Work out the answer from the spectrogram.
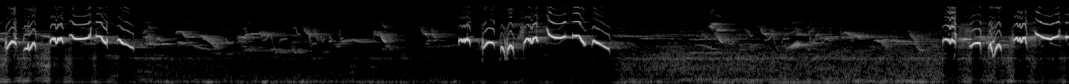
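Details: Loud oriental magpie-robin song, offered to revive a bird that has gone silent: three bursts of rapid, varied whistles with sweeping slurs, separated by quieter stretches holding softer scattered chirps.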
